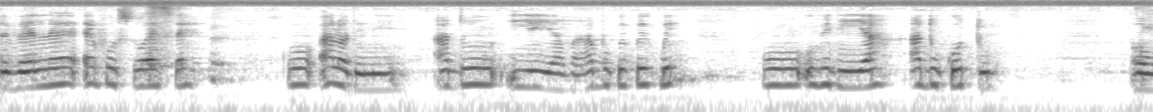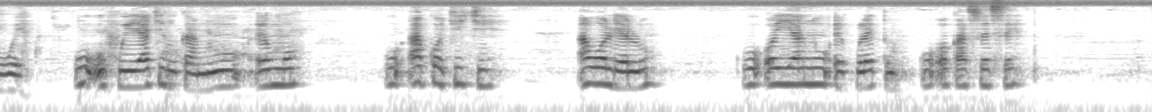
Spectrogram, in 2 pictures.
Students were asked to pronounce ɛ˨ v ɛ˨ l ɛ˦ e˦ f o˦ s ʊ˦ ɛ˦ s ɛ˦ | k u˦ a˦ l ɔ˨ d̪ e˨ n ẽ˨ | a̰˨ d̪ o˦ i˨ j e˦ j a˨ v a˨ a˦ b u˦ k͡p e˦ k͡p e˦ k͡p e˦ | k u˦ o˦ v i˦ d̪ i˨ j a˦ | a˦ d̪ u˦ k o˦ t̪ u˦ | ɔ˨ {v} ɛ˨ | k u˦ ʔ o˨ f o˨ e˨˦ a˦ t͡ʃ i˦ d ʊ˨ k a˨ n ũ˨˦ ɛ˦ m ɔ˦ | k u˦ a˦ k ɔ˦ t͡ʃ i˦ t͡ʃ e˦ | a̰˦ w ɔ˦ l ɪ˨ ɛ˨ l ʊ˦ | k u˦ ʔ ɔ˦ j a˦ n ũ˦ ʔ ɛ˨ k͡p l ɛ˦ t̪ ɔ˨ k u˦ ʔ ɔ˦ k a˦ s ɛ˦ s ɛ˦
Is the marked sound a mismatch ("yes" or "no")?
yes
